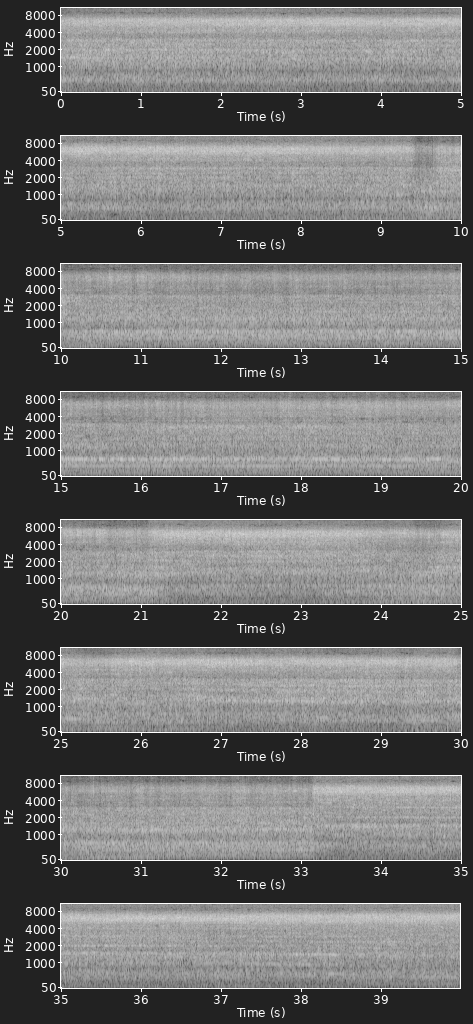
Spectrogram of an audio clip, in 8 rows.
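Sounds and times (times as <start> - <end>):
circular saw running: 0.0 - 39.9.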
